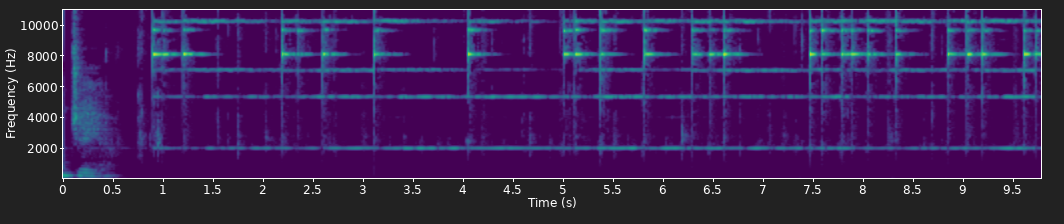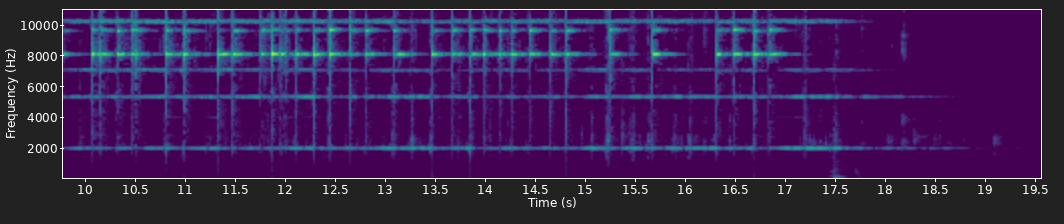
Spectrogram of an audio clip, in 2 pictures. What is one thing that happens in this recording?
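A small hand bell rings with rapid, bright, tinkling strokes.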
